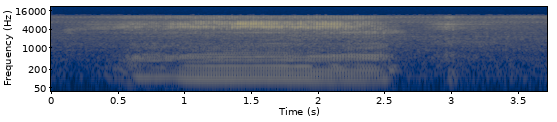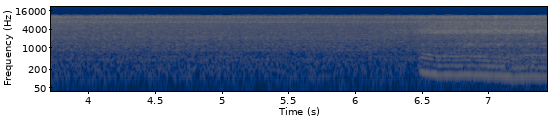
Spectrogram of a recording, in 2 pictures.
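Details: Dog snoring: two loud, rumbling, buzzy snores about six seconds apart with quiet breathing between; snoring.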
